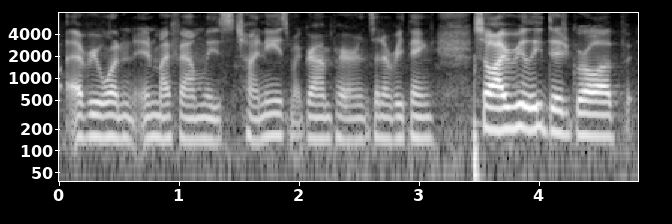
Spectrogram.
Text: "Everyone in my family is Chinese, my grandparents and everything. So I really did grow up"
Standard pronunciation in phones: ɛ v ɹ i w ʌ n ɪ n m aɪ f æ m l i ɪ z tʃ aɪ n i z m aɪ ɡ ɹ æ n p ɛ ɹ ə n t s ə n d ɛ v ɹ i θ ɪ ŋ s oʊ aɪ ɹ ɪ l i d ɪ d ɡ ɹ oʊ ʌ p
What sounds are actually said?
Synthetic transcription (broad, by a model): ɛ v ɹ i w ʌ n ɪ n m aɪ f æ m l i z tʃ aɪ n i z m aɪ ɡ ɹ æ n p ɛ ɹ ə n t s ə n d ɛ v ɹ i θ ɪ ŋ s oʊ aɪ ɹ ɪ l i d ɪ d ɡ ɹ oʊ ʌ p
